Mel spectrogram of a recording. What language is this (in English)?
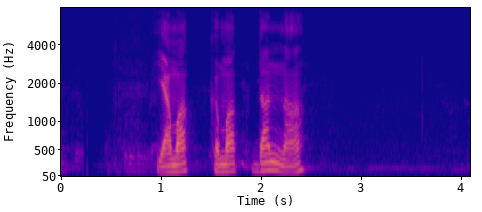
Sinhala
